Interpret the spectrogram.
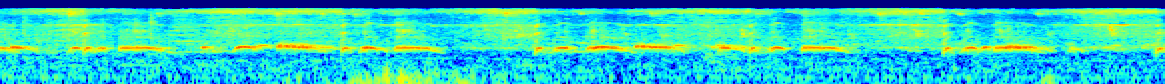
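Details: Spotted dove cooing in the style Vietnamese keepers call gáy gù, a series of throaty two- and three-note coos repeated in phrases separated by short gaps, with a brief low thump near the start.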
